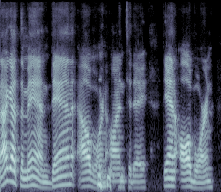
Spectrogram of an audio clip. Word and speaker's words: Ahlborn: Just if you don't think there's an H, you'll pronounce it correctly.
